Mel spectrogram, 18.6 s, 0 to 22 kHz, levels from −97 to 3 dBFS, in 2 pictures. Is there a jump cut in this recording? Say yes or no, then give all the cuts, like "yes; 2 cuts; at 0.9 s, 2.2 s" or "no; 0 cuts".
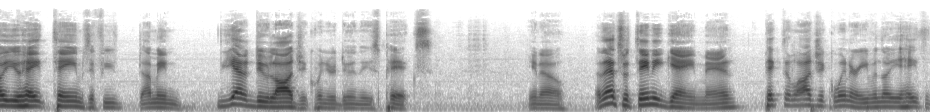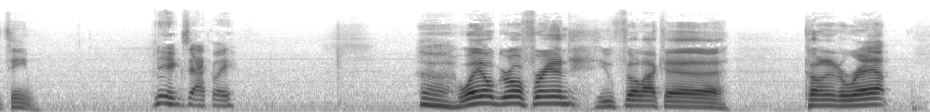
no; 0 cuts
